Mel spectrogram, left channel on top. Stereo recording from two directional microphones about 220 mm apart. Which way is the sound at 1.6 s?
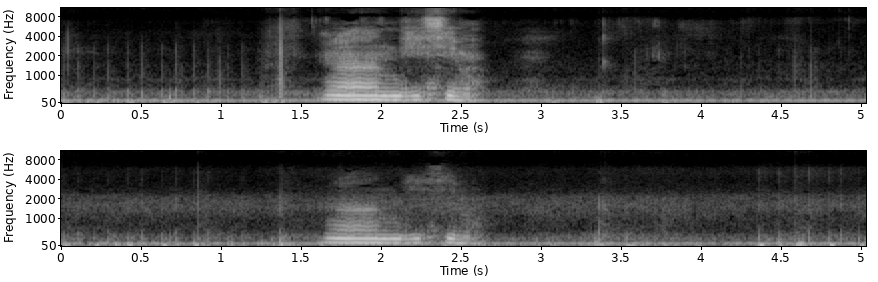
35° left (ahead or behind).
